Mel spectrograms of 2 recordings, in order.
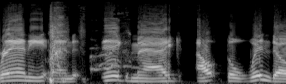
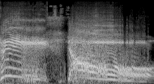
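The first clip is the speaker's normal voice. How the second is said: pirate voice, higher and louder; 7 semitones higher, 5 dB louder than usual. Reading one line of a story aloud as asked: pirate voice. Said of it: "Read one line of dialogue as a pirate".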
